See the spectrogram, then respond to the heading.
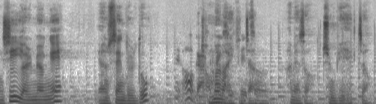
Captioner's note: speaking Japanese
